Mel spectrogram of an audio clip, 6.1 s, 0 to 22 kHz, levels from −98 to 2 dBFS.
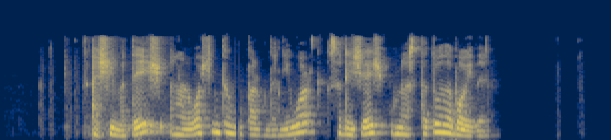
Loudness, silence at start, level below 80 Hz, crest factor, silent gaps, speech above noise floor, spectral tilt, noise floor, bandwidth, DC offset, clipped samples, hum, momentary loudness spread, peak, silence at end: -16 LUFS; 0.85 s; -58 dBFS; 18 dB; none; 54 dB; -4 dB/octave; -71 dBFS; 8 kHz; under 0.1%; under 0.1%; none; 9 LU; -2 dBFS; 1.25 s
